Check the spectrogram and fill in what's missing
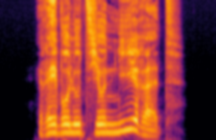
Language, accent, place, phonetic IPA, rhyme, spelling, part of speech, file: German, Germany, Berlin, [ʁevolut͡si̯oˈniːʁət], -iːʁət, revolutionieret, verb, De-revolutionieret.ogg
- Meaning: second-person plural subjunctive I of revolutionieren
